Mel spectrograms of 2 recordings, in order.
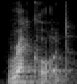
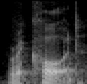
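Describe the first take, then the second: First: The stress is on the first syllable. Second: The stress is on the second syllable. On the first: It is used as a noun. "the noun will have its word stress on the first syllable" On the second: It is used as a verb. "with the verb, the stress will fall on the second syllable"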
